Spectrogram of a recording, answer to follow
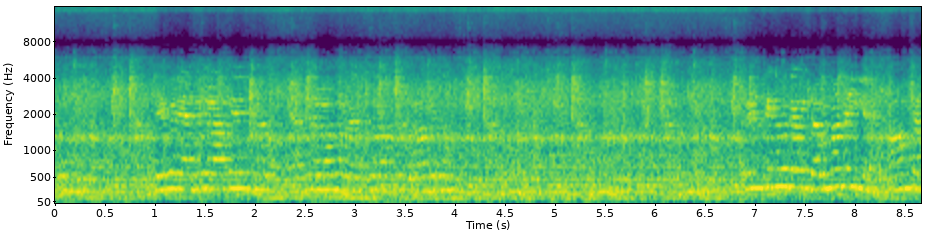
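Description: Two-colour offset printing press running with a steady, repetitive mechanical clatter. An indistinct voice is heard over it at times.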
